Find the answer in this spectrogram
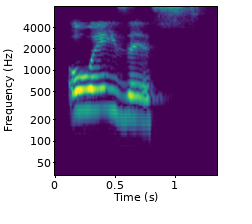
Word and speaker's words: oasis: Então a pronúncia dessa primeira aqui no singular é oasis, com E, oasis, tá bom?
